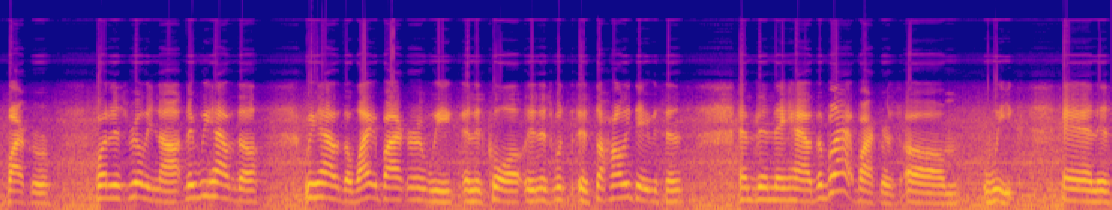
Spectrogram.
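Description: Noticeable background noise sits behind a woman who speaks at a moderate pace with ordinary pitch variation and very even loudness. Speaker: haul vlogger. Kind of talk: casual vlog chat. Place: home room. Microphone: webcam.

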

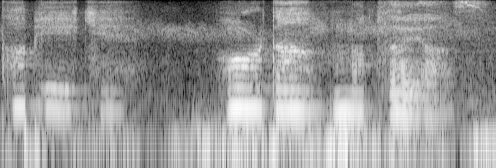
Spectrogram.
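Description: A man uses a put-on character voice at a very slow pace over clear background noise. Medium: dub.

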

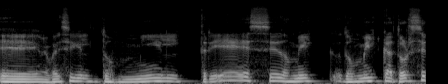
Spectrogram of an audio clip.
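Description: Against a quiet background, a man speaks in a fairly high pitch with a dark, mellow tone. His pitch variation is ordinary. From Chile, Santiago; Chile. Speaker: entrepreneur; podcast guest. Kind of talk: casual chat. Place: studio. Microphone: studio mic.

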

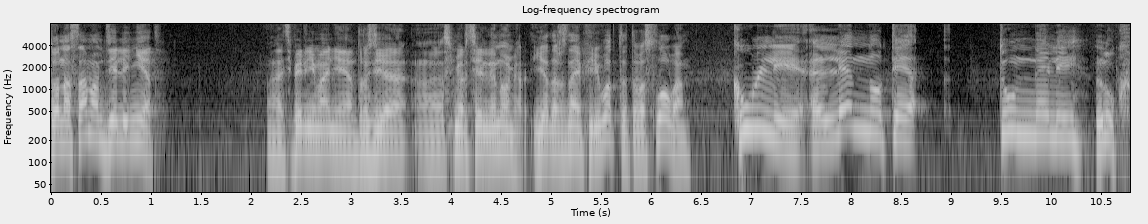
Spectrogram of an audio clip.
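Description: At a fairly slow pace with long, frequent pauses, the voice makes very wide pitch swings while its loudness stays very even, in a dry sound with no echo. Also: man, high pitch for a man. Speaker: TV show host. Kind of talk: TV talk show hosting. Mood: playful, joking. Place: studio. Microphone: lapel.

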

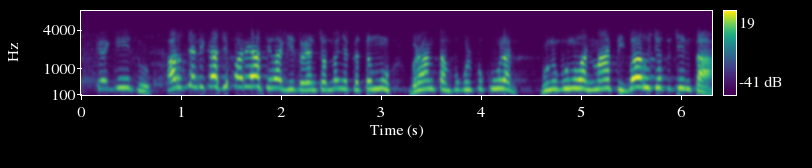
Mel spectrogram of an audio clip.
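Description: Shouting loudly in a North Sumatran accent, a man with a gruff, extremely high-pitched voice speaks very fast in an animated tone with ordinary pitch variation. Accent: Batak-accented Indonesian. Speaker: stand-up comedian. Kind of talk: stand-up comedy set with a live audience, punchline-driven jokes and mimicked dialogue. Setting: stage with audience, TV comedy competition with judges. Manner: loud, brash and animated, shouting punchlines with a gruff, aggressive delivery. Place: stage. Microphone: handheld.

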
